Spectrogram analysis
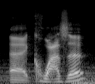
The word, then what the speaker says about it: Quasar: Quasar is how you say your name.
